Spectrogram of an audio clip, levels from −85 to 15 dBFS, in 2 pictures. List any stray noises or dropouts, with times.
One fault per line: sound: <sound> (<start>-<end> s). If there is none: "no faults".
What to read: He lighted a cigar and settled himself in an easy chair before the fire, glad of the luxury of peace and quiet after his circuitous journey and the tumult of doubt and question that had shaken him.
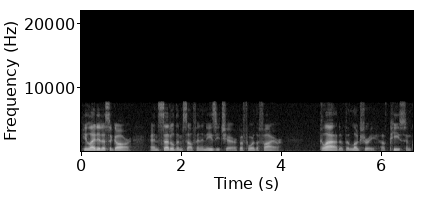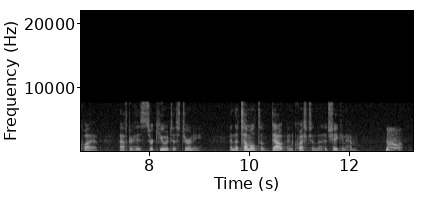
sound: cough (12.7-13.1 s)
